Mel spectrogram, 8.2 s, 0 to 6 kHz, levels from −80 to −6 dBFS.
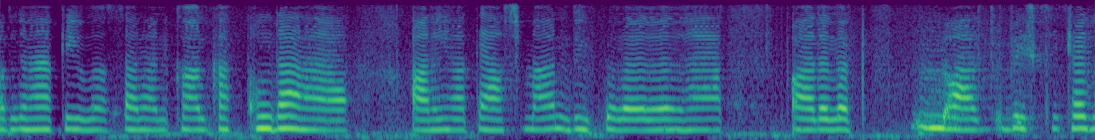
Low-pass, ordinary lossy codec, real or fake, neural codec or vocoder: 5.4 kHz; none; fake; codec, 16 kHz, 0.5 kbps, X-Codec, HuBERT features, trained on general audio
